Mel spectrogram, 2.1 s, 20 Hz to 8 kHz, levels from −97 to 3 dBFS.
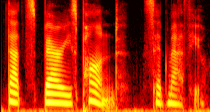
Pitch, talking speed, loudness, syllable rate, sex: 190 Hz, 140 wpm, -19 LUFS, 4.0 syllables/s, female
